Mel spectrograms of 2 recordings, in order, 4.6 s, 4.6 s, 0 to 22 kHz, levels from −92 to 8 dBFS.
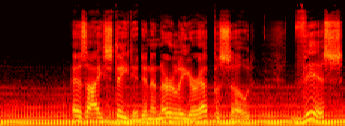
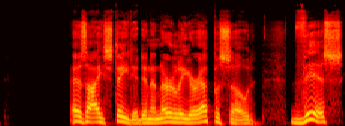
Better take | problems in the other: second | low rumble; noticeable; throughout; 10 dB below the speech

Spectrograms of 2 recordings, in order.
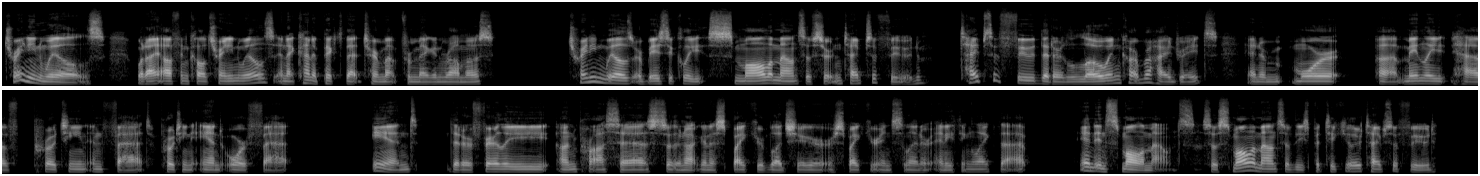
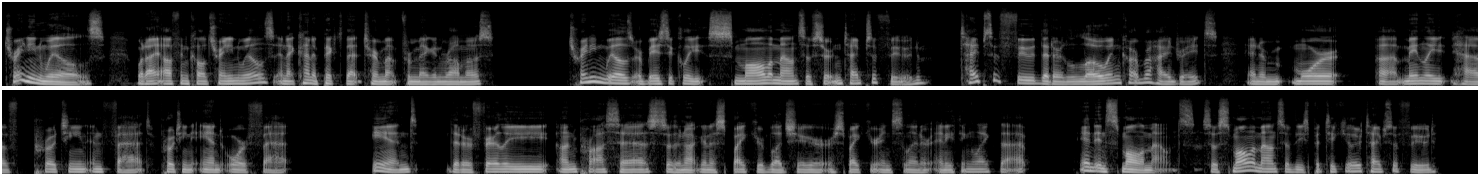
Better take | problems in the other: second | thin; very; fading below 650 Hz

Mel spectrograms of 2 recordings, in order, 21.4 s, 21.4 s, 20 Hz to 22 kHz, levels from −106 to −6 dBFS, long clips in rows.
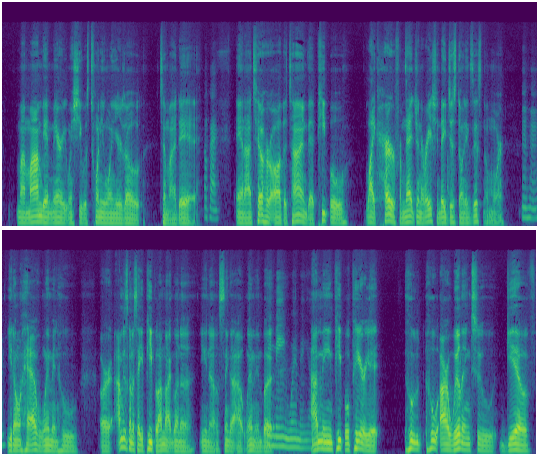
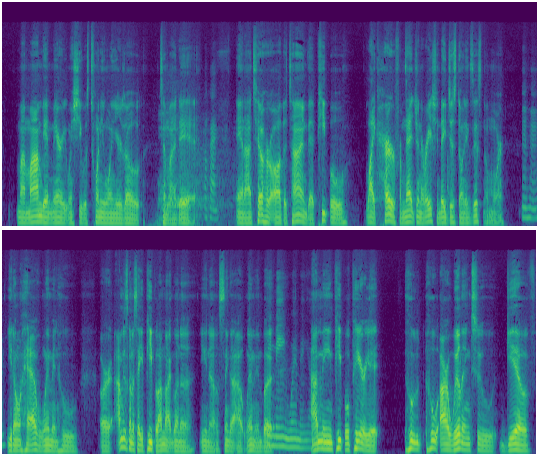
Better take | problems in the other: first | dog barking; faint; from 3 to 5 s; peak 10 dB below the speech

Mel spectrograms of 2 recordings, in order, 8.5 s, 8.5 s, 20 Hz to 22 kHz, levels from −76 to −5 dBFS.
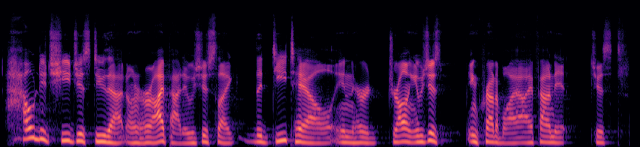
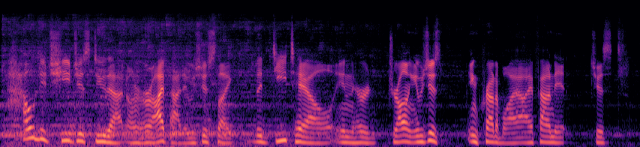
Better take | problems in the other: first | household noises; noticeable; throughout; 10 dB below the speech

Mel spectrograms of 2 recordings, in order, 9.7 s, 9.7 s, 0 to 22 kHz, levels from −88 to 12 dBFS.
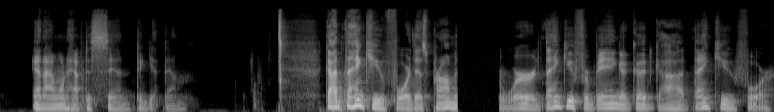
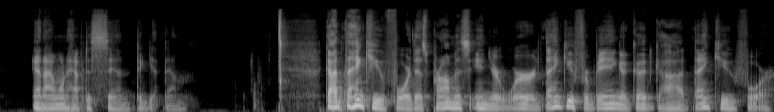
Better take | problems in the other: second | audio cutting out; at 5.5 s for 0.5 s

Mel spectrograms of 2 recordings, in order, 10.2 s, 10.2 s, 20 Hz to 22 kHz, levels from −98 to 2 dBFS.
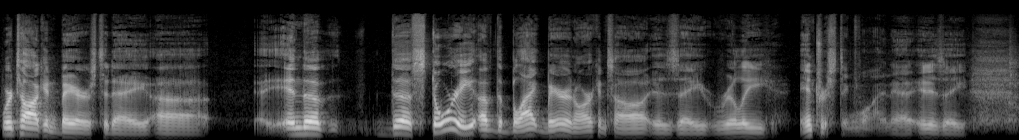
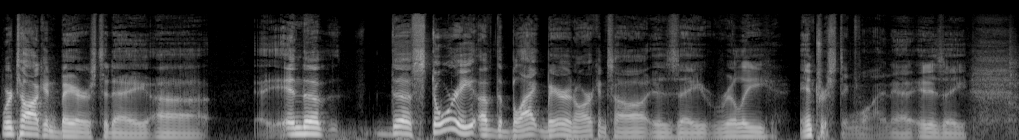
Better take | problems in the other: second | thin; somewhat; fading below 350 Hz

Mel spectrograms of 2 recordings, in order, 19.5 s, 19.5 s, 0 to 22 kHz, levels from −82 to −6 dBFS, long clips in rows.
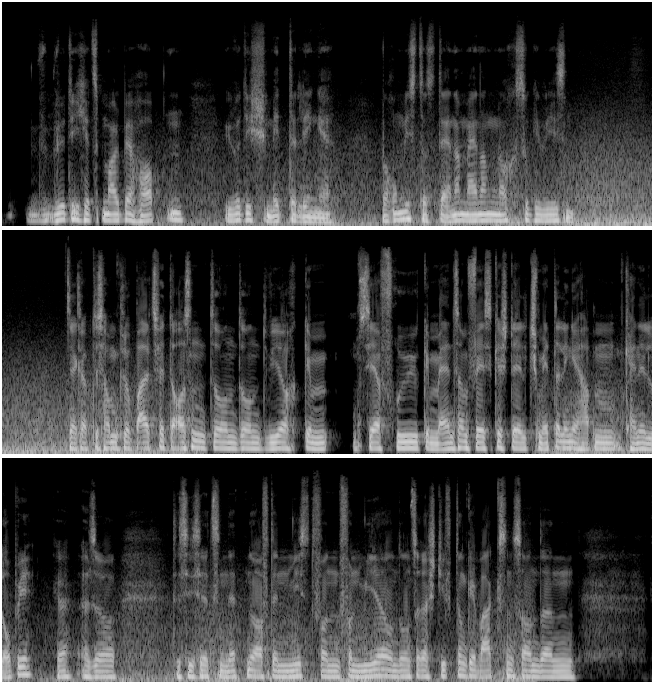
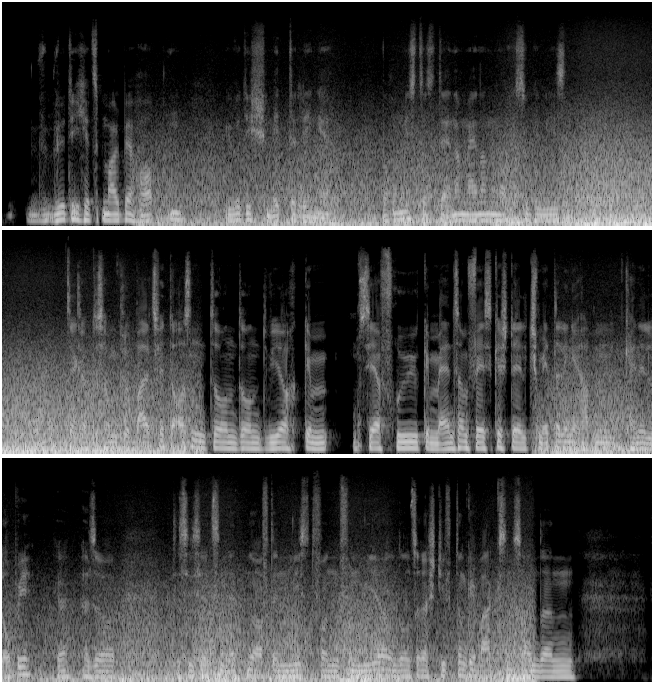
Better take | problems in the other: first | wind noise on the microphone; heavy; from 1.5 to 8.5 s and from 12 to 18 s; as loud as the speech; occasional gusts in the first

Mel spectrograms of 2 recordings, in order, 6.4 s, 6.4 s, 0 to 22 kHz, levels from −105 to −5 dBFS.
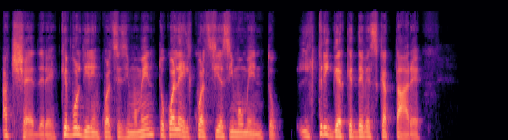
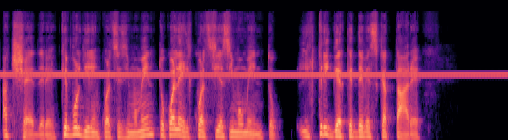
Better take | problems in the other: first | high-pitched whine; loud; throughout; 2.5 kHz, 9 dB below the speech

